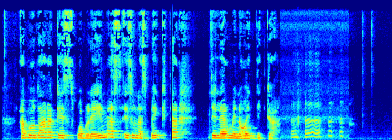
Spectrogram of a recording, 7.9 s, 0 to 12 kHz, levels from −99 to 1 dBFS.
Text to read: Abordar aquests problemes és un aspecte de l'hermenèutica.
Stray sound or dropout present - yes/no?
yes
